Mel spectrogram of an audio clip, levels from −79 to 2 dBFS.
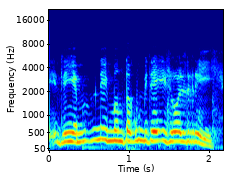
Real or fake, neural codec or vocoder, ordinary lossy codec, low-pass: fake; vocoder, 44.1 kHz, 128 mel bands every 256 samples, BigVGAN v2; none; 14.4 kHz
